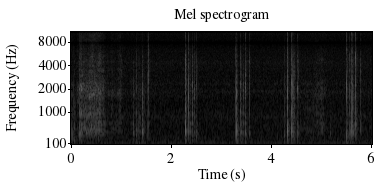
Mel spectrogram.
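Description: Long painted nails tap and scratch the sides and edges of a small, hollow, cube-shaped cardboard tissue box with a glossy gold-printed surface and tissues inside, using both hands. A brief scratchy rustle opens the clip, followed by six separate flurries of quick, dry, bright clicks with almost no ring, spaced by quiet pauses.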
